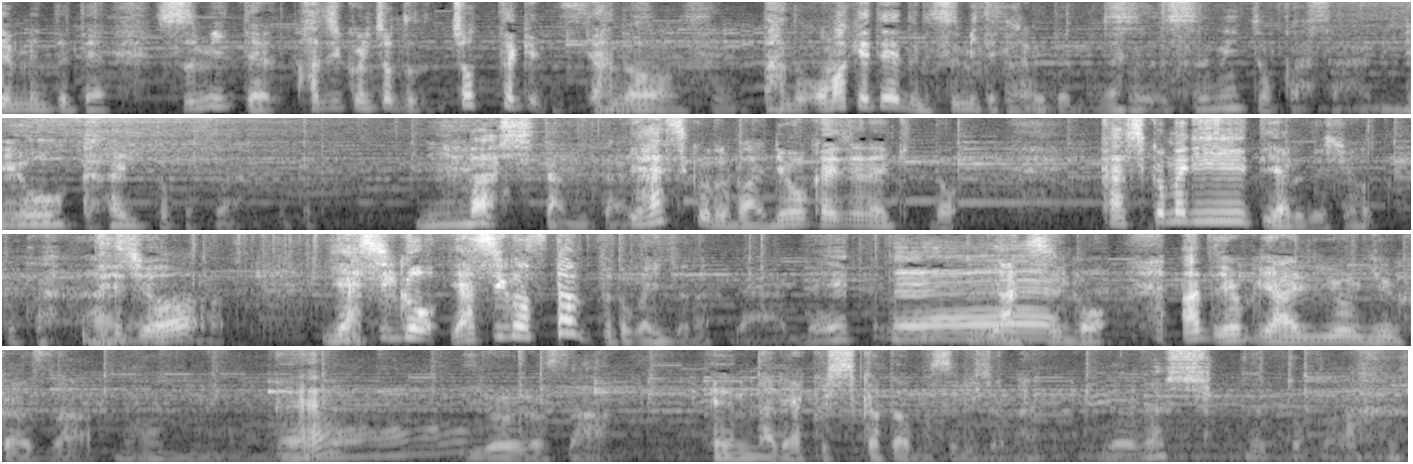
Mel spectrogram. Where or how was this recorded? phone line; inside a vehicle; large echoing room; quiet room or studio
inside a vehicle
